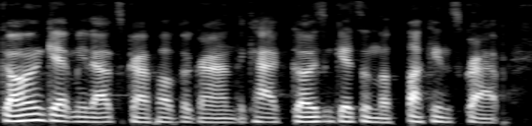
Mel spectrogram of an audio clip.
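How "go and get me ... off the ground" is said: ordinary talk, nothing marked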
